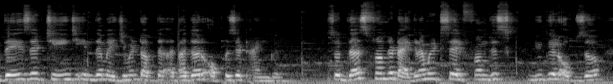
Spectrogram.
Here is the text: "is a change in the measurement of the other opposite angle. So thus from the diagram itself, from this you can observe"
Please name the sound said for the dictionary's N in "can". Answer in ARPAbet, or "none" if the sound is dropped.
L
